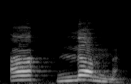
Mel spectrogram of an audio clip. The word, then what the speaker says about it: un homme: The N here in un is usually silent, un. Okay, but in liaison, it's pronounced before the vowel sound. So un homme. Even though a H is not a vowel, okay, but it makes the vowel sound because H in French is almost always silent, okay? So homme, it's un homme.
